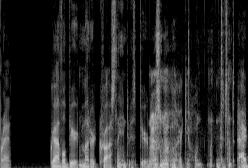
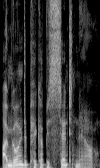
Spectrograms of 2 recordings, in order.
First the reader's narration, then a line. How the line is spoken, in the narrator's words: growled Nettlebrand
